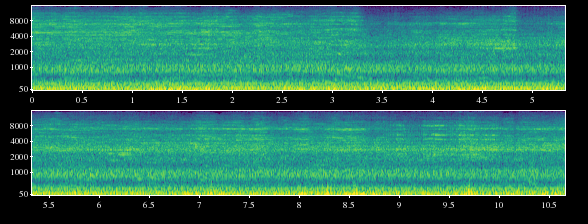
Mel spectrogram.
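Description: Engine of a truck-mounted crane running steadily during a lift, a constant low hum with an even hiss above it.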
